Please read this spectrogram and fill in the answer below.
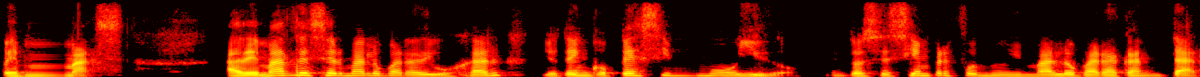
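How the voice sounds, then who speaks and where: Speaking at a moderate pace with lively intonation, the voice has a dry, close sound with no echo against a quiet background. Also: man, high pitch for a man. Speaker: political scientist, professor. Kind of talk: talk to school audience.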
